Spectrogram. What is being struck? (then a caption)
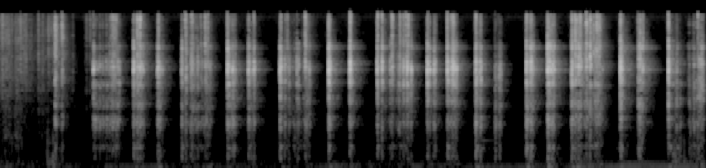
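Stainless steel guiro scraped with a metal scraper. A flat metal scraper is drawn across the ridges of a steel guiro, a hollow stainless steel cylinder held upright. The result is a quick, uneven series of short, bright metallic rasps, each a gritty burst of fine clicks with a high, ringing edge and almost no low end.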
